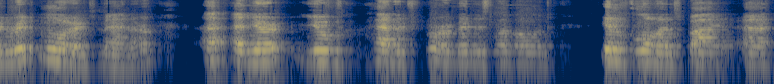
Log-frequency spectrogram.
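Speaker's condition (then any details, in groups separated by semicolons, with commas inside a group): Cerebral palsy; present from birth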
